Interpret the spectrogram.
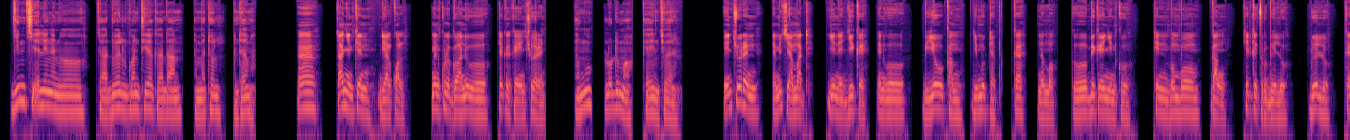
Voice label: insurance nuer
